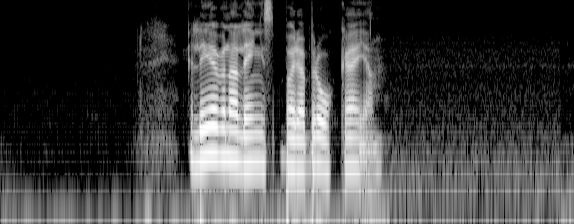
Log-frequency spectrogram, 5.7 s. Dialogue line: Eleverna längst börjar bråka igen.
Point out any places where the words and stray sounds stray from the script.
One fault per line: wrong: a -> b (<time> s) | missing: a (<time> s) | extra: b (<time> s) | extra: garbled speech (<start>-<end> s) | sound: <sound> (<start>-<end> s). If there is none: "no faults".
no faults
